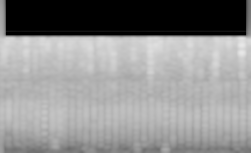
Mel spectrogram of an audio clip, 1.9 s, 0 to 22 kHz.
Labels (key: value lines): label: biophony, rattle
recorder: SoundTrap 500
